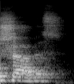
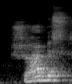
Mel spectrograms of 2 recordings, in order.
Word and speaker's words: Shabbos: And Shabbos? Shabbos too. Shabbos is for the European Jews, Ashkenazis, and Shabbat for the Israeli Jews. That's the Sephardic dialect.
